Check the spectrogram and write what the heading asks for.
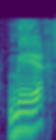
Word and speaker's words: Meer: Meer spelled for ocean, M-E-E-R, Meer. But you have the same word Meer, which means more, and that is spelled M-E-H-R. So the sound is the same. Meer, more, M-E-H-R, or Meer, ocean, M-E-E-R, Meer. So sehr is spelled S-E-H-R.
